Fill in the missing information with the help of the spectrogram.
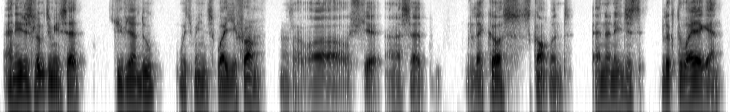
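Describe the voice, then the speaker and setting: Fast-talking English man, deep and gravelly. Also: darkish tone, no echo, clean studio sound. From England. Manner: rapid, joking storyteller. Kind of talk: casual chat.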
